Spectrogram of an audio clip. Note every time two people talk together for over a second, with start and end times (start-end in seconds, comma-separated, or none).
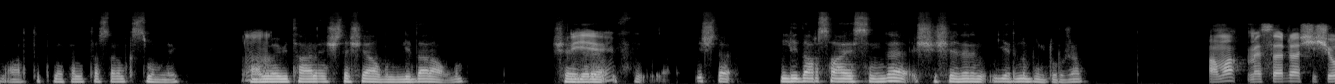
none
